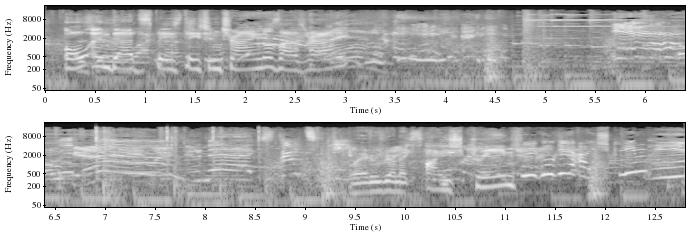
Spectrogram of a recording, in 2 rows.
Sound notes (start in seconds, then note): 2.0 kids laugh; 4.6 bell dings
